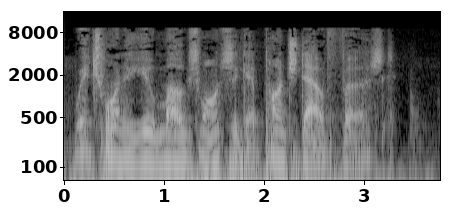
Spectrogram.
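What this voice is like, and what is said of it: Imitates another person's voice. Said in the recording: “It's a pretty good impression.”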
